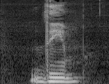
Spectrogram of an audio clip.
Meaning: smoke
- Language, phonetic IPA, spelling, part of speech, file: Ukrainian, [dɪm], дим, noun, Uk-дим.ogg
